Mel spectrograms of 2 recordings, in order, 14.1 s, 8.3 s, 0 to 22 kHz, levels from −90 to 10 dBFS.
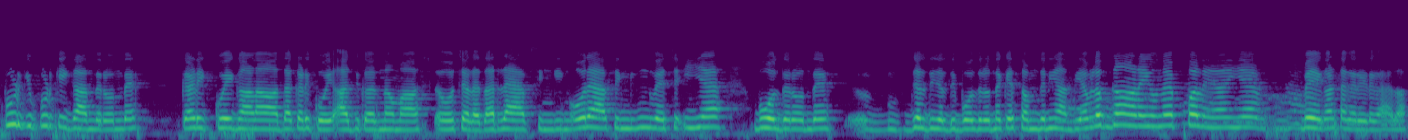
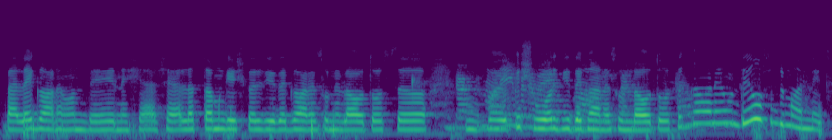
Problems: constant background noise, background conversations at intervals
